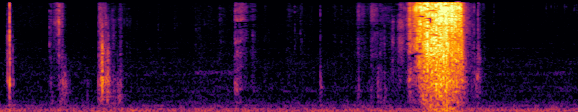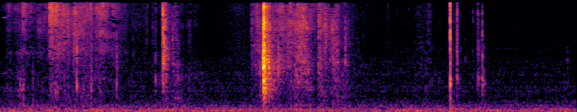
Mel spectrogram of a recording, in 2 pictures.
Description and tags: A shorter paper rip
